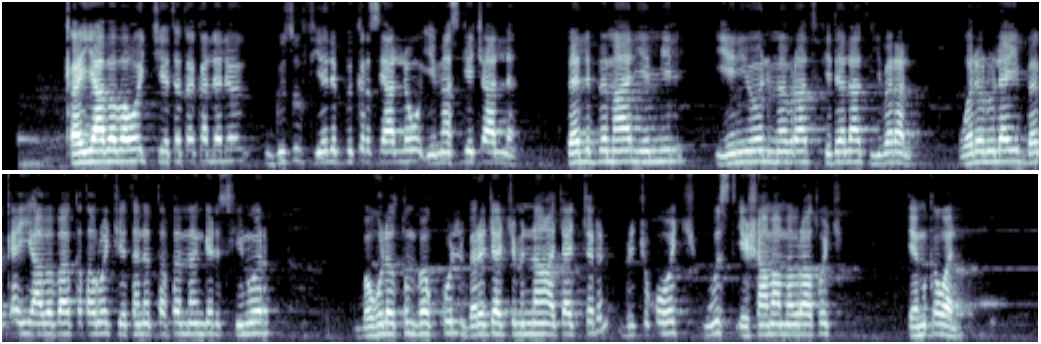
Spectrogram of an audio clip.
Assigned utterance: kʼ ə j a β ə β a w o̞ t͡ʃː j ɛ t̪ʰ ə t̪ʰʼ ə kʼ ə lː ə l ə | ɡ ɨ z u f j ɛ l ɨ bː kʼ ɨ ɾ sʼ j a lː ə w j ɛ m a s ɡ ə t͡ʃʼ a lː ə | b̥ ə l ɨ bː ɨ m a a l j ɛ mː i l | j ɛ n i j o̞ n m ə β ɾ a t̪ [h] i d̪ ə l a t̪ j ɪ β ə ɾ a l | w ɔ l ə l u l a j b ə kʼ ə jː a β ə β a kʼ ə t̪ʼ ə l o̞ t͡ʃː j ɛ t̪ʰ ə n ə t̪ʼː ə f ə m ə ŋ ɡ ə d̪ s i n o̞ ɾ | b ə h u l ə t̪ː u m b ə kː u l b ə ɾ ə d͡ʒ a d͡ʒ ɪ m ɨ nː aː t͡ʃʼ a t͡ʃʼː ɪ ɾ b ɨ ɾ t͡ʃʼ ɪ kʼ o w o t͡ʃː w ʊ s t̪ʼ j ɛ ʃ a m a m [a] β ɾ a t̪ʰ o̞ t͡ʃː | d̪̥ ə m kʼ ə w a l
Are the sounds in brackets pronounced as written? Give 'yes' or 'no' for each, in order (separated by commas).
no, no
